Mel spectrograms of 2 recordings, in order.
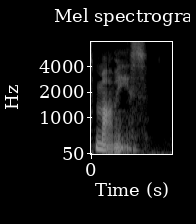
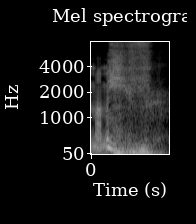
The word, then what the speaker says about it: mummies: Case in point, Friday night, he asked me to teach him about mummies, which he likes to pronounce mommies. – Yeah, and he asked me what happens when the mommies come. – Yes, he meant mummies.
